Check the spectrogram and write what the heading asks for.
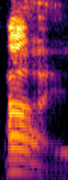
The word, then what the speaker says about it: thyme: Sorry that I was pronouncing it how it sounds. How it looks? How it looks. Sorry. It sounds like time.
